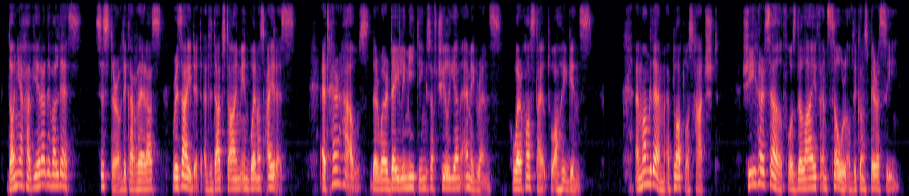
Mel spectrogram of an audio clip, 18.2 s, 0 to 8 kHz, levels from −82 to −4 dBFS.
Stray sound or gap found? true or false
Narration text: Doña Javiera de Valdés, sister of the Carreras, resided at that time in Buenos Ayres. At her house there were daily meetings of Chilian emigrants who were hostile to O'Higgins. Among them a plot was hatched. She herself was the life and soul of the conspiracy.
false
